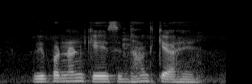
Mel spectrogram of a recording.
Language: Hindi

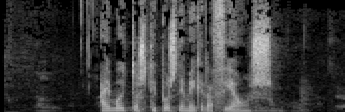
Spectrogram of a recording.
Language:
Galician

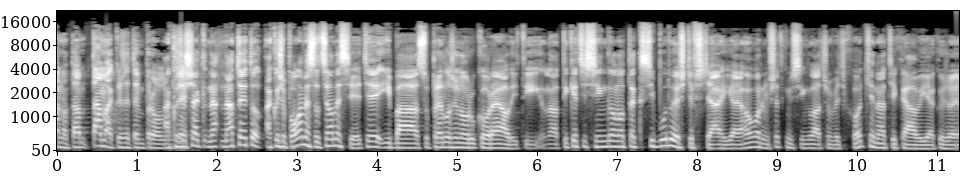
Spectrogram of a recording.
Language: Slovak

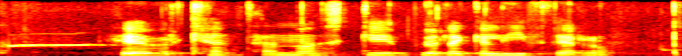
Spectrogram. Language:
Icelandic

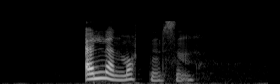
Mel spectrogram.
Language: Norwegian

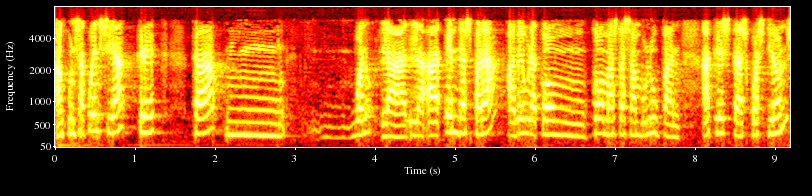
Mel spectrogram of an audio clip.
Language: Catalan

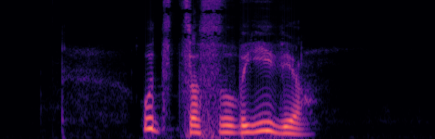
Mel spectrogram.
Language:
Kabyle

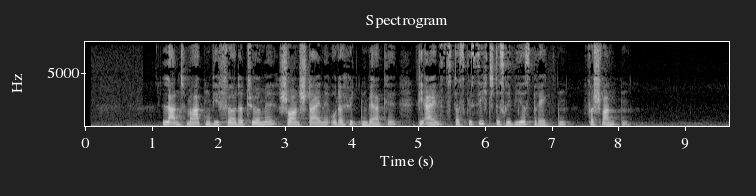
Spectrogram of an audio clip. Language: German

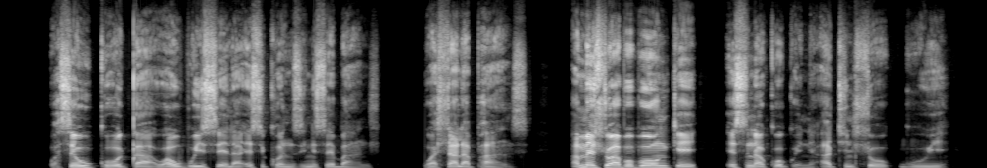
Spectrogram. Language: North Ndebele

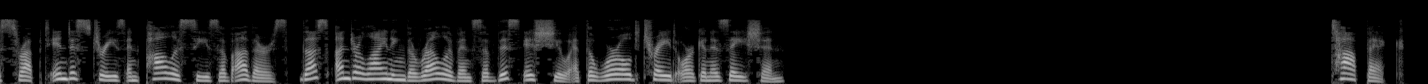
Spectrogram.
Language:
English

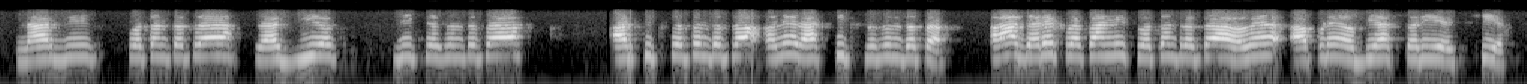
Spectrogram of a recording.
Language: Gujarati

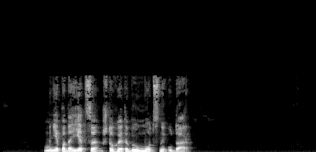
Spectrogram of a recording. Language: Belarusian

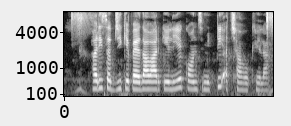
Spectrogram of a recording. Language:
Bhojpuri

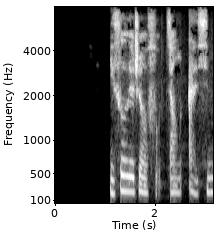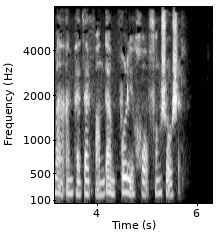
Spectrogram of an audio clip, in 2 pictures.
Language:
Chinese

